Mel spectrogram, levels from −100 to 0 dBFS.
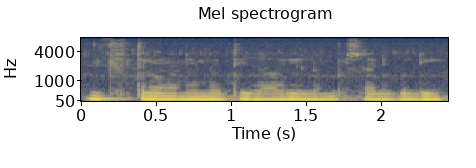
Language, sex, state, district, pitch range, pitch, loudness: Hindi, male, Rajasthan, Nagaur, 130-135 Hz, 130 Hz, -16 LUFS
